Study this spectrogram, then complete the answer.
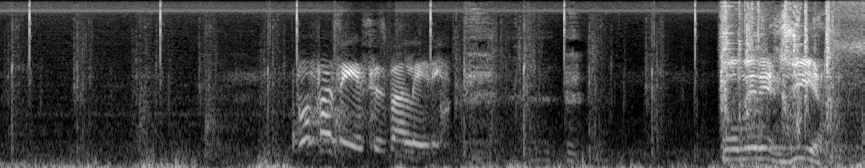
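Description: Heavy armoured footsteps thud on a hard floor.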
